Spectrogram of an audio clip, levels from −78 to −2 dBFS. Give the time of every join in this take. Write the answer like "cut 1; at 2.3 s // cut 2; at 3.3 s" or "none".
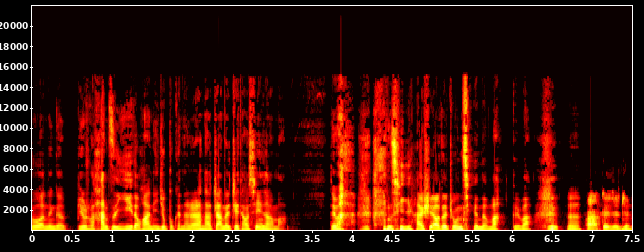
none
